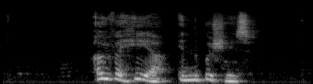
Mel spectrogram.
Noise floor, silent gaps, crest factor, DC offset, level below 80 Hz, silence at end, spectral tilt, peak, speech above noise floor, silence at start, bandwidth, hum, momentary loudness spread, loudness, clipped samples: -62 dBFS; none; 16 dB; under 0.1%; -60 dBFS; 0.65 s; -6 dB/octave; -8 dBFS; 40 dB; 0.95 s; 12.5 kHz; none; 5 LU; -24 LUFS; under 0.1%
